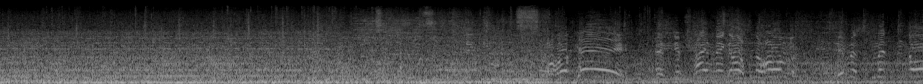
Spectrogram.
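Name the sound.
storm rain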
